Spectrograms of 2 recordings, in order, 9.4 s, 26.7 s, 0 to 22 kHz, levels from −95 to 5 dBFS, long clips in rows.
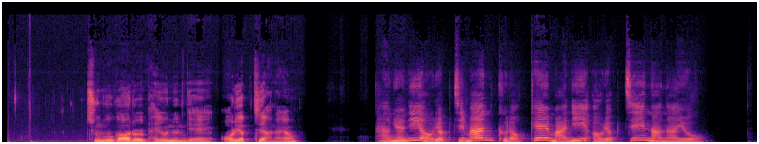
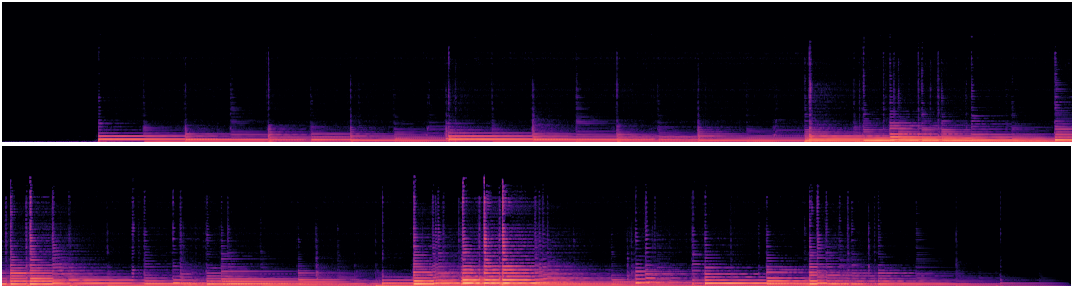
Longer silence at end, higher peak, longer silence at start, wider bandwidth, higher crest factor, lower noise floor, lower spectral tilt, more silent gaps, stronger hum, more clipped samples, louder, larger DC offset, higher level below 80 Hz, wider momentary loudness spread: about the same, 0.7 s vs 0.65 s; about the same, -6 dBFS vs -6 dBFS; second, 0.05 s vs 1.2 s; first, 19 kHz vs 15.5 kHz; about the same, 20 dB vs 20 dB; second, -72 dBFS vs -76 dBFS; second, -5 dB/octave vs -6.5 dB/octave; neither; neither; neither; about the same, -26 LUFS vs -26 LUFS; neither; second, -58 dBFS vs -42 dBFS; second, 10 LU vs 15 LU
